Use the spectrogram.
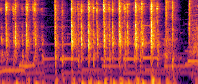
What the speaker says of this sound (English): ignore my really fucking loud keyboard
